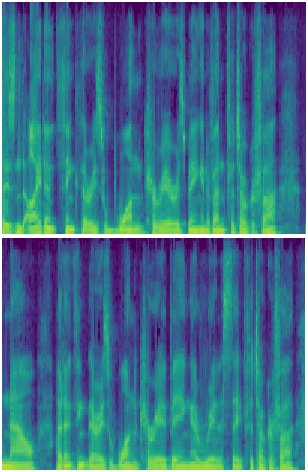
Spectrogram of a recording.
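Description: A man with a normal speaking voice at medium pitch, fairly even intonation, very even loudness and a moderate pace. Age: 50s. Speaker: real estate photographer. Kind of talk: interview.

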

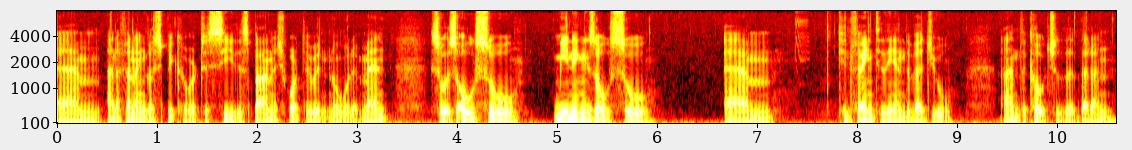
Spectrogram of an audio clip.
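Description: A man with a very deep, low pitch talks with vocal fry and long, frequent pauses. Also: fairly even intonation, fairly quick pace. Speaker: linguistics student. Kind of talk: casual chat. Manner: many filler ums.

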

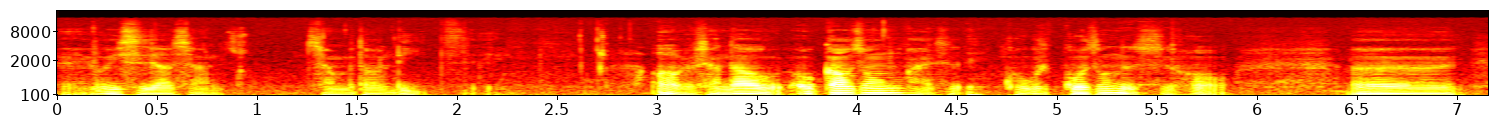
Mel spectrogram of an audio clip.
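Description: Very deep, low-pitched male voice with a dark, mellow tone, vocal fry, lively intonation and long, frequent pauses. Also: moderate pace. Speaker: emergency room nurse and go-go dancer. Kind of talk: casual interview.

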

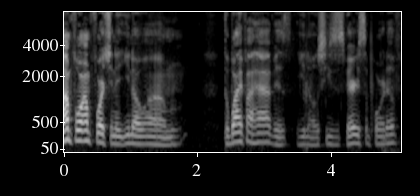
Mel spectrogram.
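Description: The recording is very clean with a silent background as a man in a plain, everyday voice speaks at medium pitch and moderate pace with ordinary pitch variation. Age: young. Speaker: social services business owner. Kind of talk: interview. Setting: studio.

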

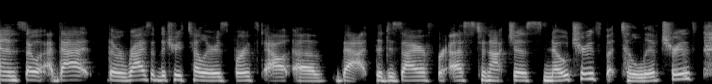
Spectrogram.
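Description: A woman with an American accent speaks at a medium pitch. The sound is dry and close with no echo, though there is noticeable background noise. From US South. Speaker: author and minister. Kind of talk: casual interview chat.

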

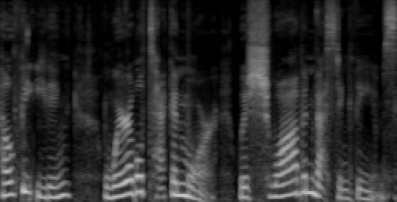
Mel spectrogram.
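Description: A woman's ordinary speaking voice with lively intonation, dry and close with no echo, on a very clean recording with a silent background. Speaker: ad and promo announcer. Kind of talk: ad read.

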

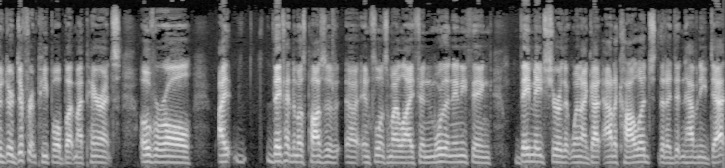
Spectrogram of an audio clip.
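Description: Speaking at a fairly quick pace with an American accent, a man keeps a monotone, flat intonation. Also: medium pitch for a man. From US South, rural Georgia. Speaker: sales trainer and author. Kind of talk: interview.

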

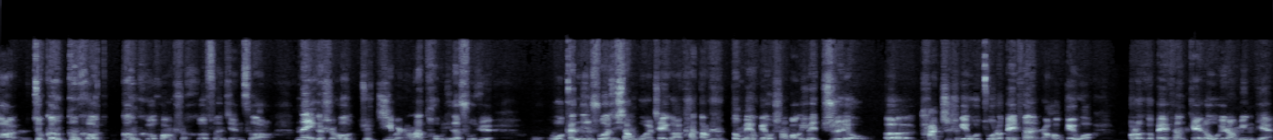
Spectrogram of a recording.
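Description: A man's high-pitched voice at a very fast pace. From Northeast China (Anshan, Liaoning). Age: 20s. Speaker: student in Japan who had COVID. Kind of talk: call-in interview. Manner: halting, with stutters and repetitions.

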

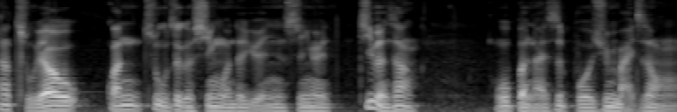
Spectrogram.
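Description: With a Taiwanese accent, a man talks at a fairly quick pace. His pitch is very deep and low. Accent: Taiwanese Mandarin. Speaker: podcast host on investing. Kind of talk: casual solo podcast talk.

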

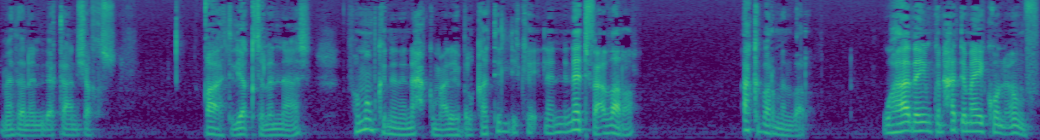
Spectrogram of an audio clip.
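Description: With very wide pitch swings, a man at medium pitch speaks at a moderate pace, leaving long, frequent pauses. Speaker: guest speaking on philosophy and faith. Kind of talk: long-form interview. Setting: studio, no headphones. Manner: loud.

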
